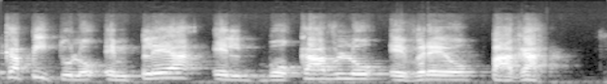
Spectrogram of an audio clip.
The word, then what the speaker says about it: pagá: emplea el vocablo hebreo pagá pagá es un vocablo hebreo que se escribe p a G de gato y a de Andrés tildado p a g a pagá Qué significa influir con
